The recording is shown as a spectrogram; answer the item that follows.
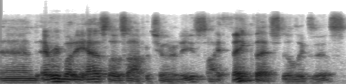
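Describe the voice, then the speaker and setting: Dark, mellow male voice at a fairly slow pace. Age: 80s+. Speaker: retired social worker. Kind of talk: casual chat.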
